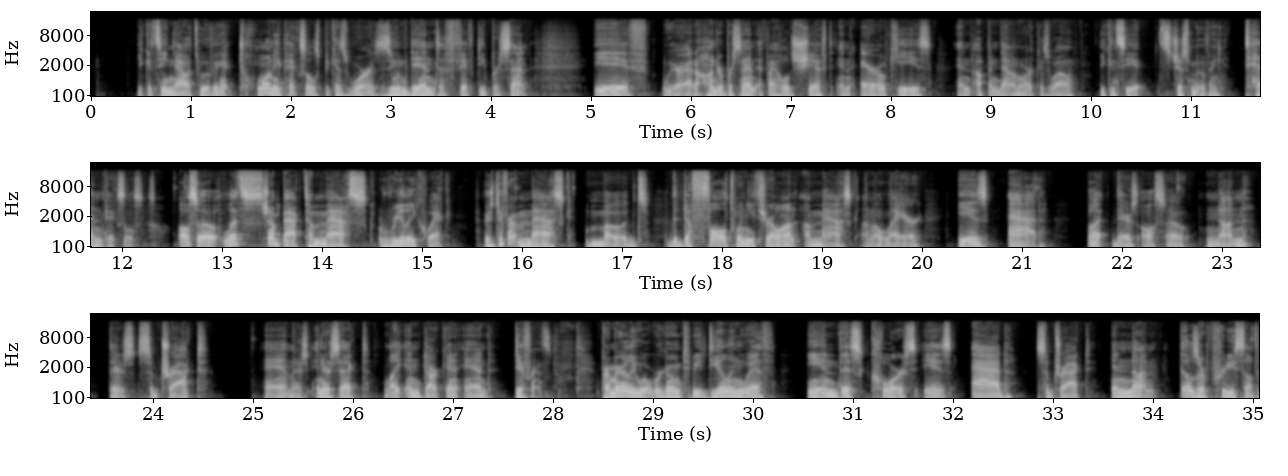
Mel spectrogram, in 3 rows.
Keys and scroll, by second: 0.1 shift+Right, 0.6 shift+Left, 1.2 shift+Right, 5.9 shift+Left, 6.4 shift+Right, 6.8 shift+Left, 7.3 shift+Right, 7.7 shift+Left, 8.0 shift+Right, 8.4 shift+Up, 8.6 shift+Down, 9.0 shift+Left, 9.3 shift+Right, 9.7 shift+Left, 10.2 shift+Right, 12.9 m.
